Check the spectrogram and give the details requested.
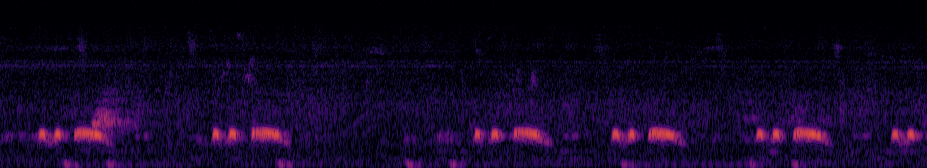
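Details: Spotted dove decoy, thổ đồng voice style, luring wild doves: faint paired low coos repeated about every two seconds over steady background hiss and low rumbling.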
